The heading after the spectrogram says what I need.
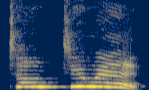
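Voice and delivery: very high, loud cry of don't; shouted warning. Pretend. Acorns in the tree shouting at the jumper, high yell. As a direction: shriek it up high like tiny acorns.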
